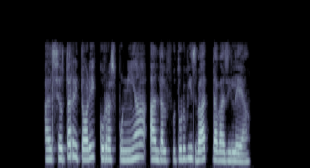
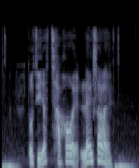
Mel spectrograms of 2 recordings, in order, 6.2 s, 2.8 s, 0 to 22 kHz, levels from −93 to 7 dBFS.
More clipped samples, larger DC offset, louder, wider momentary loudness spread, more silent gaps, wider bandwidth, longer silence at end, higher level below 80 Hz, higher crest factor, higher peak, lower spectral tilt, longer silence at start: neither; neither; first, -22 LUFS vs -28 LUFS; second, 5 LU vs 12 LU; neither; second, 7.8 kHz vs 11.5 kHz; first, 1.2 s vs 0.1 s; second, -68 dBFS vs -40 dBFS; about the same, 16 dB vs 16 dB; first, -6 dBFS vs -12 dBFS; about the same, -5 dB/octave vs -5.5 dB/octave; first, 0.9 s vs 0.05 s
